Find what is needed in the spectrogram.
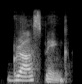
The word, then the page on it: grasping: Indian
